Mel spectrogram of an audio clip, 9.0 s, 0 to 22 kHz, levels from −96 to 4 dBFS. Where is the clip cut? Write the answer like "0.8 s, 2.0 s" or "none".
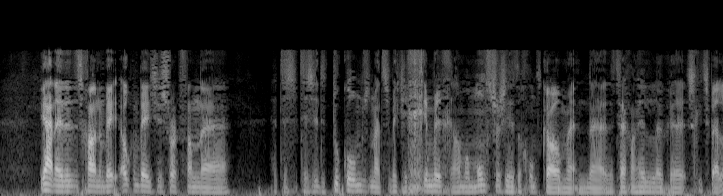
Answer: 3.3 s, 5.6 s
